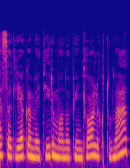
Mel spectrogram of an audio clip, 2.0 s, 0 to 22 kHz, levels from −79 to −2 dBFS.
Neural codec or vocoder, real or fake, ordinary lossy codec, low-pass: vocoder, 48 kHz, 128 mel bands, Vocos; fake; MP3, 48 kbps; 19.8 kHz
